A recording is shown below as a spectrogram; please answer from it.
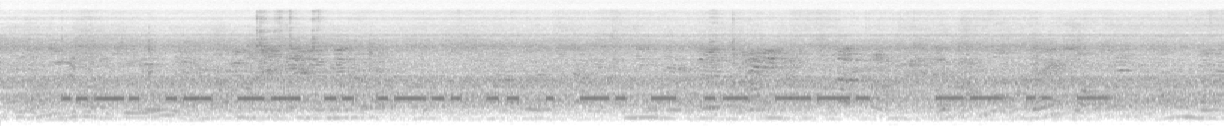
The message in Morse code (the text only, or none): FAMILIENTAG MIT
